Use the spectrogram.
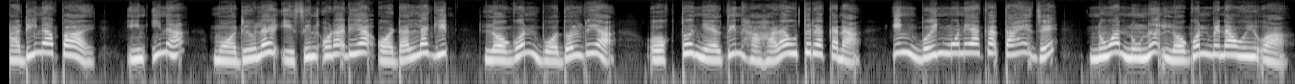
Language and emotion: Santali, surprised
